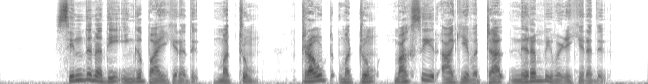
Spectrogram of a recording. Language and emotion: Tamil, neutral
